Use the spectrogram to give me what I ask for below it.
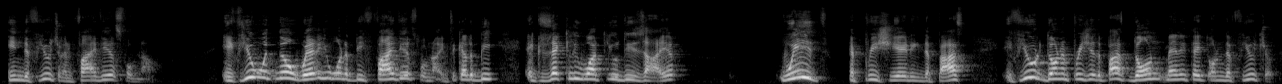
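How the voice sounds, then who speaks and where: This spiritual teacher, a middle-aged native Hebrew speaker, has a high, creaky voice. His earnest motivational talk relies on emphatic repetition of key words, voiced in non-native phrasing.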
